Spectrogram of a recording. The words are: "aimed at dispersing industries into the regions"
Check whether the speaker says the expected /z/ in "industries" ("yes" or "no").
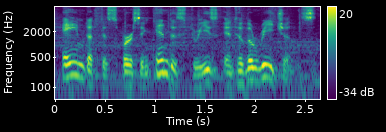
yes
